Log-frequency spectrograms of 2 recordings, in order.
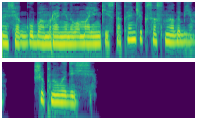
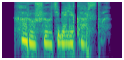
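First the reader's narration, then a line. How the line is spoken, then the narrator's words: Whisper. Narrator (Russian): прошептала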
